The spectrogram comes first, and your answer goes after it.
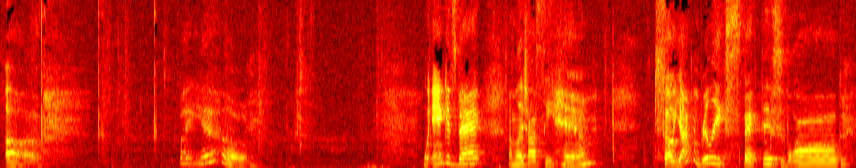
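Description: A woman's voice: a little high, takes it slowly, pauses often, slight background noise. Chatty young woman vlogging at home. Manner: chatty, drops to a near whisper at times. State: a bit out of breath. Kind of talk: casual vlog chat. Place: a relative's house, indoors. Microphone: handheld camera.

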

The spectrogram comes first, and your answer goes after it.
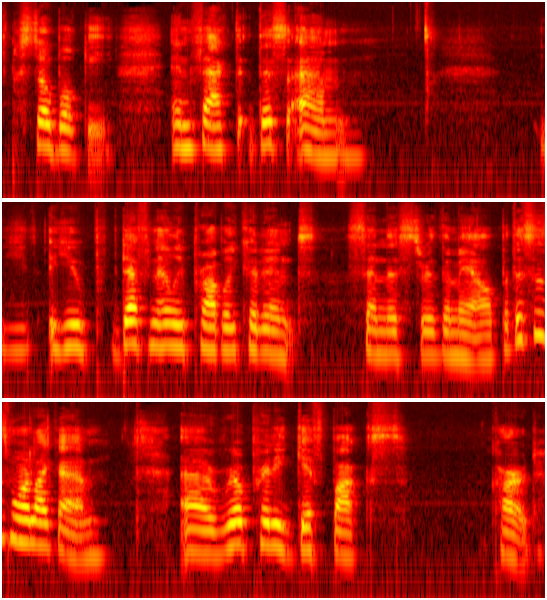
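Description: Her voice is on the low side with a darkish tone: a middle-aged woman hosting a card-making channel and narrating a casual crafting tutorial. She chats through each step with frequent ums and light laughs, gushing over the prettiness of her work, while an overhead camera at the craft desk films her hands.

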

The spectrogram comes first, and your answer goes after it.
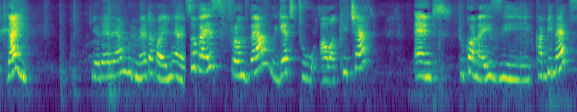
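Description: A chatty young Kenyan woman with a high voice gives a casual tour of her small apartment, both inside and on the balcony, shot with a handheld phone camera. She's lively and quick to laugh, talking right to viewers in a mix of English and Swahili.

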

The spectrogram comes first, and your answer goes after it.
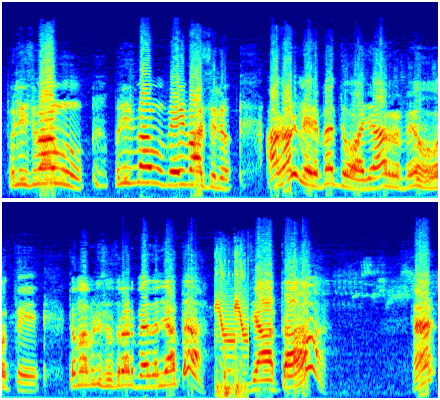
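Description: A bumbling village fool, played by a man, whines and pleads in a high, gravelly voice. The recording carries clear background noise. He wails theatrically, like a comic sketch clown. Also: unhurried, heavily acted. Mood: wheedling. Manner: whiny, theatrical wailing and pleading.

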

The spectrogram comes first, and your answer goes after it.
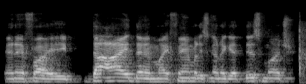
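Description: Speaking as a guest on a podcast, this middle-aged insurance broker from Puerto Rico, who later moved south of Boston, talks in an earnest, conversational way and repeats phrases to stress his points. His mid-range voice is steady and fairly bright at a moderate pace. There's a little hiss or hum in the audio.

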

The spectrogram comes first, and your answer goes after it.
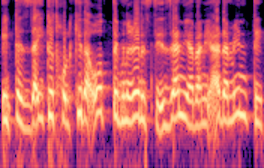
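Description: A woman's voice: high-pitched, fast talker, dry recording, voice pushed up, close to an everyday voice. A woman doing a feisty young bride. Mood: indignant. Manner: mocking, indignant retorts. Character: feisty young Upper Egyptian bride, sharp-tongued. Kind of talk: storytelling. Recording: dry close recording.

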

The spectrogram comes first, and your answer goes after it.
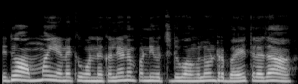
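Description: A woman doing a short-fused young man for a cartoon, low and fast-talking, snapping out scolding lines in a close, dry recording. He is stern on the surface but soft underneath. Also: little pitch movement, no echo, close to an everyday voice. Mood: gentle. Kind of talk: cartoon voice acting.

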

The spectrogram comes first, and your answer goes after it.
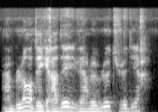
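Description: A man's voice: lowish voice, brisk, darkish tone, slight background noise. A man hosting a live stream, chatting casually, thinking aloud and talking straight to his viewers. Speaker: host of a live scale-modeling stream.

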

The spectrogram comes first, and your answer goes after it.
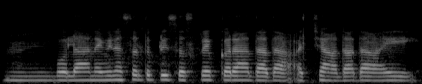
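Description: A woman's voice: medium pitch, monotone, normal speed, slight background noise. A middle-aged woman from Maharashtra, chatting casually on a live stream and repeatedly urging viewers to join and comment. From Maharashtra, India.

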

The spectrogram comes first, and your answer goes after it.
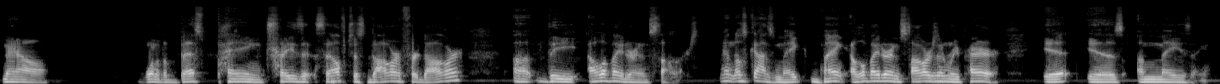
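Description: With an unhurried, darkish mid-range voice, an older Texan master plumber hosts a casual livestream and responds to chat questions. His manner is folksy and plainspoken, the drawl of a born storyteller. He's recorded via clip-on lapel mic on a studio set with shelves of tools and merch.

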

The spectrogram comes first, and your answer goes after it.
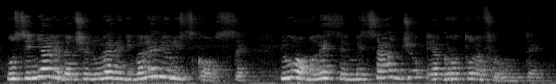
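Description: A woman giving a measured, expressive dramatic reading of a novel at a book presentation, recorded from a distance in a roomy space. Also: sits high. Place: shop venue hosting a live event. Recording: roomy live room from a distant mic.

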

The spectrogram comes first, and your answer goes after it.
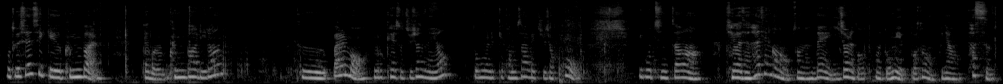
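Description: A young woman vlogging an unboxing at home, gushing excitedly with gasps and squeals. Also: high-pitched, rapid-fire, slight background noise. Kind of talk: casual unboxing chat. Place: home room, dim lighting.

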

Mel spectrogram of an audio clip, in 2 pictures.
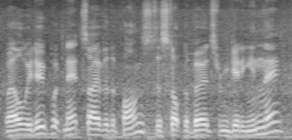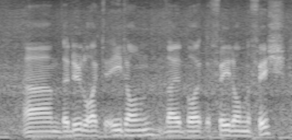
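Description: Out by the ponds, a middle-aged Australian man talks about his fish farm for kids' questions, keeping things relaxed and simple with everyday comparisons and a brisk pace. His mid-range voice goes into an interviewer's handheld mic, and a faint ambient hum sits in the background.

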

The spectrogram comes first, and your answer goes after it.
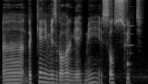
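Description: A man reading the lines of an earnest, gentle little girl telling a story, with hesitant restarts and faint game music behind. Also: medium pitch, normal speed, a little hiss or hum, close to an everyday voice.

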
